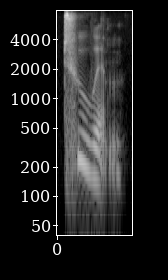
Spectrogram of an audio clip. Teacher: This is where we can use H deletion on pronouns that begin with H. Get rid of the H and connect the U to the him.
